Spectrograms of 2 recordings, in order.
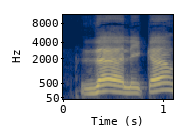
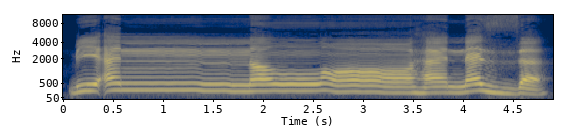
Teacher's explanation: zal hujung lidah keluarkan. Kalau zai, kita kacipkan gigi.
